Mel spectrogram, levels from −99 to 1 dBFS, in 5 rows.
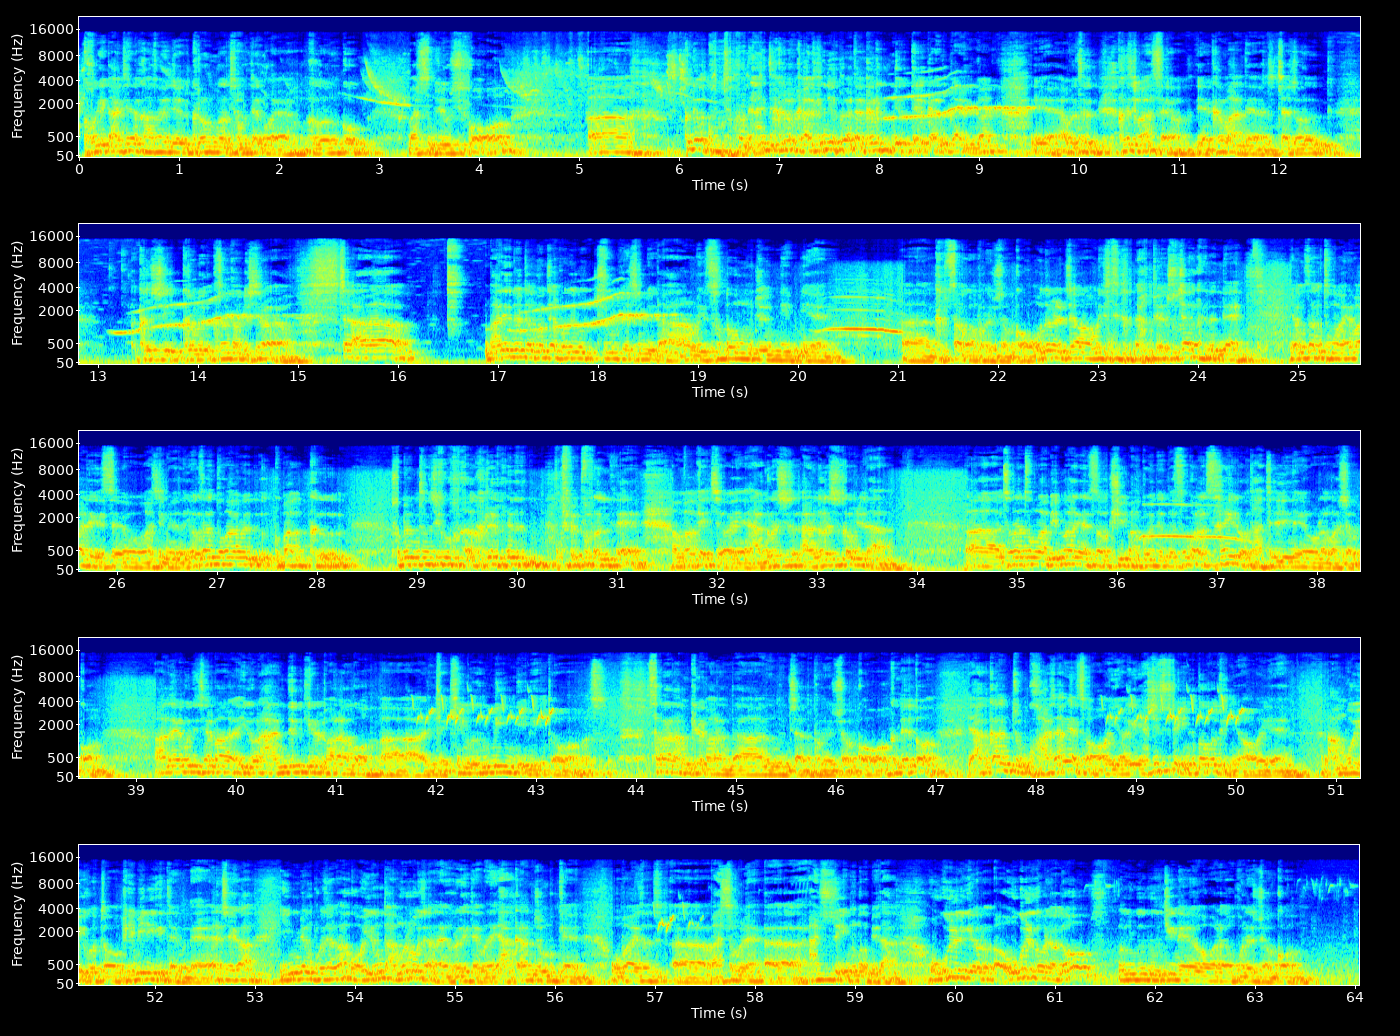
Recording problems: off-mic speech; far
room echo; slight; dies away in 0.3 s
squashed, flat; somewhat
animal sounds; very faint; throughout; 8 dB below the speech

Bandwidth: 14.5 kHz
